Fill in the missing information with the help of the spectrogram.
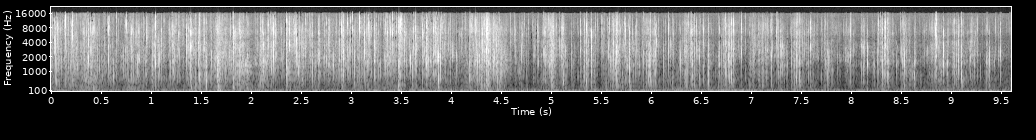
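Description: A pink heart-shaped plastic bubble wrap pouch is squeezed and folded open by hand with long nails. It gives dense, bright crinkling with sharp crackling snaps throughout, and very little low end.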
